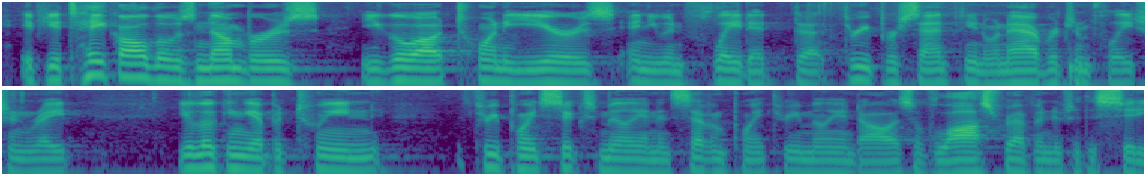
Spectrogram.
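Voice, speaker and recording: Fairly even in intonation, a man with a dark, mellow tone speaks at a very fast pace. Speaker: economic consultant. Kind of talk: formal presentation.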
